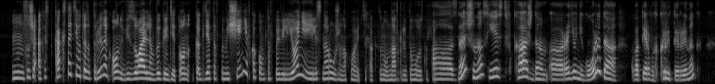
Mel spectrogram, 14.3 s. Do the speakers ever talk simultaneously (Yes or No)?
No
